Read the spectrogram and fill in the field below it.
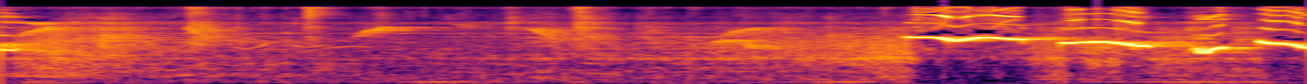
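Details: Oriental magpie-robin reacting to another magpie-robin: a faint, busy background of soft chirps, then a sudden loud run of four clear whistled notes, the later ones dipping and swooping.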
